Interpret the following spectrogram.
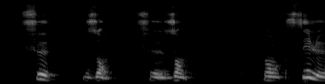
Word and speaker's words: faisons: c'est faisons faisons regarder si ça s'écrit faisons mais ça se lit feu faisant faisant donc c'est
